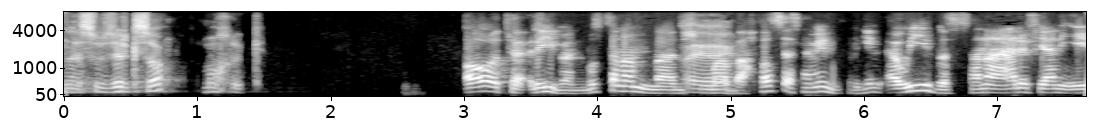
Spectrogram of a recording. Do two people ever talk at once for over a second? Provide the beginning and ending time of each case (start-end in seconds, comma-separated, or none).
none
